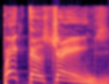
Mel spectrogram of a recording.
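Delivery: slow, drawn-out mock Biden voice; Joe Biden impression. Mocking the Democrats as Joe Biden, slow and drawn. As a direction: drag it out like an old politician. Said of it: "as Joe Biden would say".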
